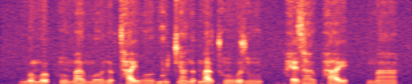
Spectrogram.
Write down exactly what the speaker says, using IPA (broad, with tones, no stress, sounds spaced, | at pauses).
b o̰˦˨ ʊ̯ m o̰˦˨ ʊ̯ pʰ ũ˨ m a˨ ʊ̯ m o˨ ʊ̯ n ʊ˦ ʔ tʰ a̰˦˨ ɪ̯ w o˦ ʊ̯ ɡ u˦ t͡ɕ ã˦ n ʊ˦ ʔ m a̰˦˨ ʊ̯ tʰ ũ˨ w ṵ˦˨ z ũ˦ | pʰ ɛ̰˦˨ z a˦ ʊ̯ pʰ a̰˦˨ ɪ̯ | m ã˨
